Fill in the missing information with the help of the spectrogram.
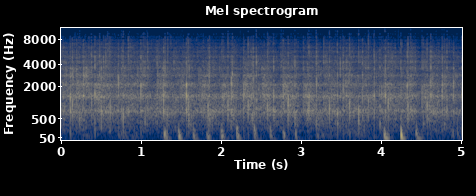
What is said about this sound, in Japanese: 部員の皆さんにもう一度大きな拍手をお願いいたします。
